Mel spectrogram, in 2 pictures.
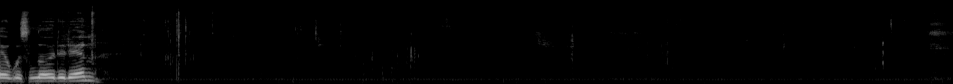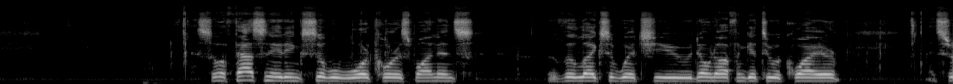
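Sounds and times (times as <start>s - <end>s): low steady hum: 0.0s - 19.0s
soft clicks and rustles: 0.9s - 9.2s, 9.8s - 11.6s.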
